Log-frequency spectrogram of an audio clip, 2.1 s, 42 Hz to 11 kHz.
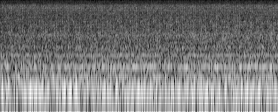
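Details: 1965 Plymouth Valiant 100 slant six, first start in years: smooth, even idle with steady low hum, no knocks or misses; idling nice, a little smoke afterward, normal idle.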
